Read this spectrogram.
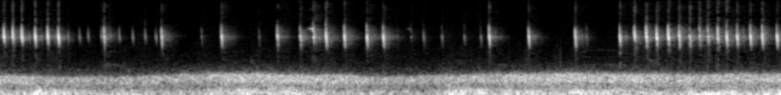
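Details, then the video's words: Bar-winged prinia song used as a master and lure sound: bursts of sharp, high chirps repeated in quick runs with short pauses, over a steady low rumbling hiss. "suara masteran dan pancingan burung ciblek sawah jernih"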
